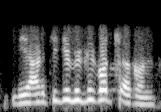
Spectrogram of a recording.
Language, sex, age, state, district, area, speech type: Bengali, male, 18-30, West Bengal, Paschim Bardhaman, rural, conversation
